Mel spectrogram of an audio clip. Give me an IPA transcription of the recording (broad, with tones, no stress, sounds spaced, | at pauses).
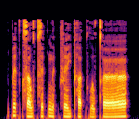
p ɪ˥ k̚ t͡s ɐ˨ w t͡s ɪ˨˥ k̚ n̪ ɪ˨ k̚ f e˨˧ j pʰ ɐ˨ t̚ kʷ ɐ˨˩ w t̪ʰ œː˨˥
